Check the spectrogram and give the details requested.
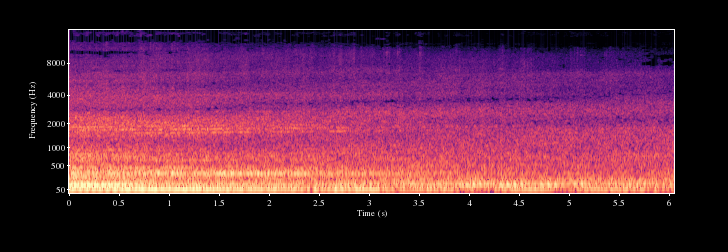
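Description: GO Transit diesel commuter train running past with a heavy low rumble that slowly fades as it draws away.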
